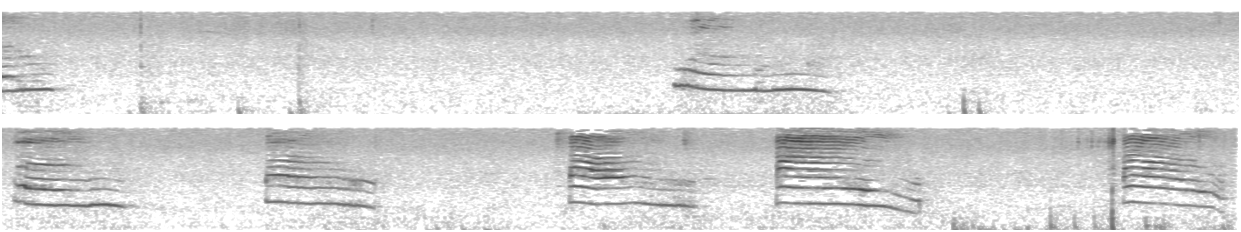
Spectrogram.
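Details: Young kitten Kotetsu, just brought home, meows repeatedly: seven or so downward-sliding, harmonic-rich cries spaced one to three seconds apart, growing more insistent, over faint thumps and indoor room tone.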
